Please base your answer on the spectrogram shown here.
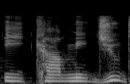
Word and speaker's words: Ikamijudeh: On social media, I am Ikami Jude. It's spelled IKAMIJUDEH.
